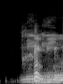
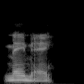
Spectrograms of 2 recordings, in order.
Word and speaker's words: meme: Meme-y, like it's meme-like. – Meme-ish. – Yeah. – Meme-lish. – If I was trying to say it incorrectly, I would have said may-may. – Meme.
